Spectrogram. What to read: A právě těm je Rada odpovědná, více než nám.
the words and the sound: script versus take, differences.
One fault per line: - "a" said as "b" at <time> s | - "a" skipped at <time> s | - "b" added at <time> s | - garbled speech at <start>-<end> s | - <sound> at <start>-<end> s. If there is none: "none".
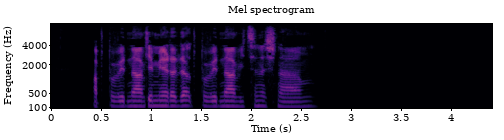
- "právě" said as "odpovědná" at 0.5 s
